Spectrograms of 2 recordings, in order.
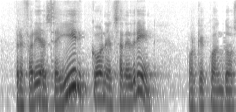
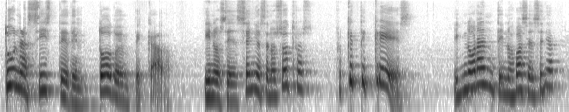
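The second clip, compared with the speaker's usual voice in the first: mocking, higher, slowing on te crees; scornful rebuke; 8 semitones higher than usual. Pharisees scorning the healed blind man, high and mocking. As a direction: scold him like a contemptuous Pharisee.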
